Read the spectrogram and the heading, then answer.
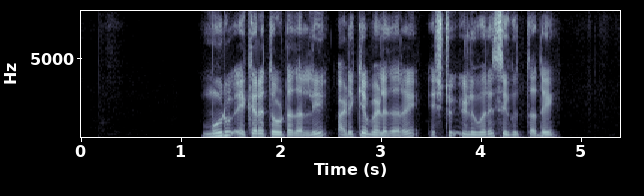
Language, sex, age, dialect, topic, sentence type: Kannada, male, 18-24, Coastal/Dakshin, agriculture, question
